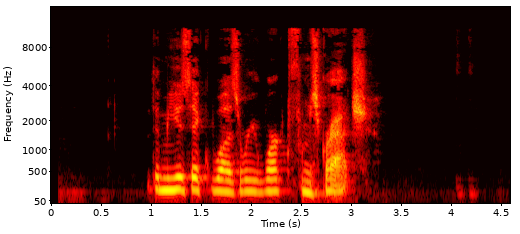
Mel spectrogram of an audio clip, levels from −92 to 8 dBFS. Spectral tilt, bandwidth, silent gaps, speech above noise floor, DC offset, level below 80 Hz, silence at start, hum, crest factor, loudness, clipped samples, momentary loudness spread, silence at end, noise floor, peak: -5.5 dB/octave; 11.5 kHz; none; 54 dB; under 0.1%; -68 dBFS; 1.05 s; none; 20 dB; -26 LUFS; under 0.1%; 6 LU; 1.45 s; -79 dBFS; -8 dBFS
